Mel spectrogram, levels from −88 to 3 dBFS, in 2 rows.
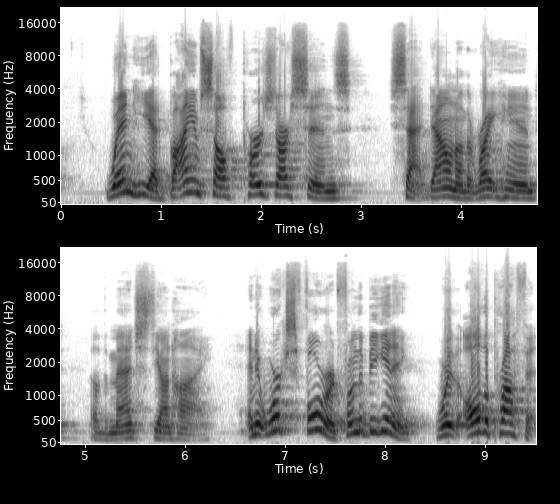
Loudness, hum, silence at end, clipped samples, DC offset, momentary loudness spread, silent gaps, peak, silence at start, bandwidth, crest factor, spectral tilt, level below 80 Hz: -13 LUFS; none; 0 s; 0.3%; under 0.1%; 12 LU; none; 0 dBFS; 0.45 s; 15 kHz; 14 dB; -4 dB/octave; -64 dBFS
